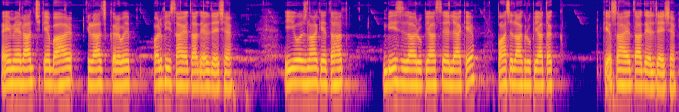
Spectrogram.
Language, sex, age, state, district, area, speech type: Maithili, male, 18-30, Bihar, Supaul, rural, spontaneous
